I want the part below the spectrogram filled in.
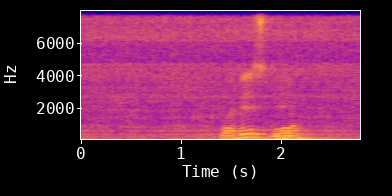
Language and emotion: Russian, neutral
